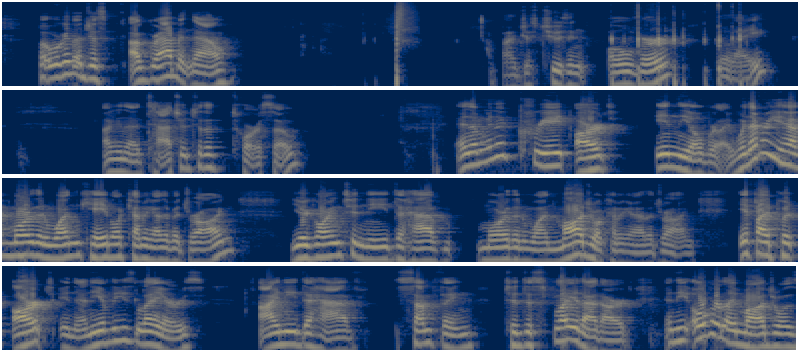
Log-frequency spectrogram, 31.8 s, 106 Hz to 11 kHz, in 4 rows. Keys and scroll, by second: 3.7 o, 5.9-7.9 typing.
